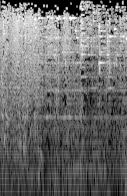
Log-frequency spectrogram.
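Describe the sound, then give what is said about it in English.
Loud glass shattering in a sustained crash, with bright tinkling shards and debris clattering continuously for a couple of seconds. No voices. “I love glass breaking”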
